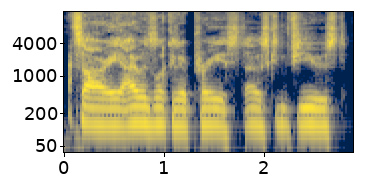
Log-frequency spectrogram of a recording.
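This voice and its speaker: A man's voice: medium pitch, completely flat delivery, normal speed, darkish tone. A man from Chicago co-hosting a live reaction stream, rambling in casual banter with lots of fillers. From Chicago, USA. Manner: rambling, hesitant, frequent fillers. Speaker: co-host.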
